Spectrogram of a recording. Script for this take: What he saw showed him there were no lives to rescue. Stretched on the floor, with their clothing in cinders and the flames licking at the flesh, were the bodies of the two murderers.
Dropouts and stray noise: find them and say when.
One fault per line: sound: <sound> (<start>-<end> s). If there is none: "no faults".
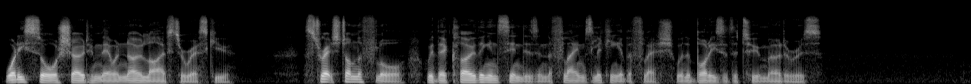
no faults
